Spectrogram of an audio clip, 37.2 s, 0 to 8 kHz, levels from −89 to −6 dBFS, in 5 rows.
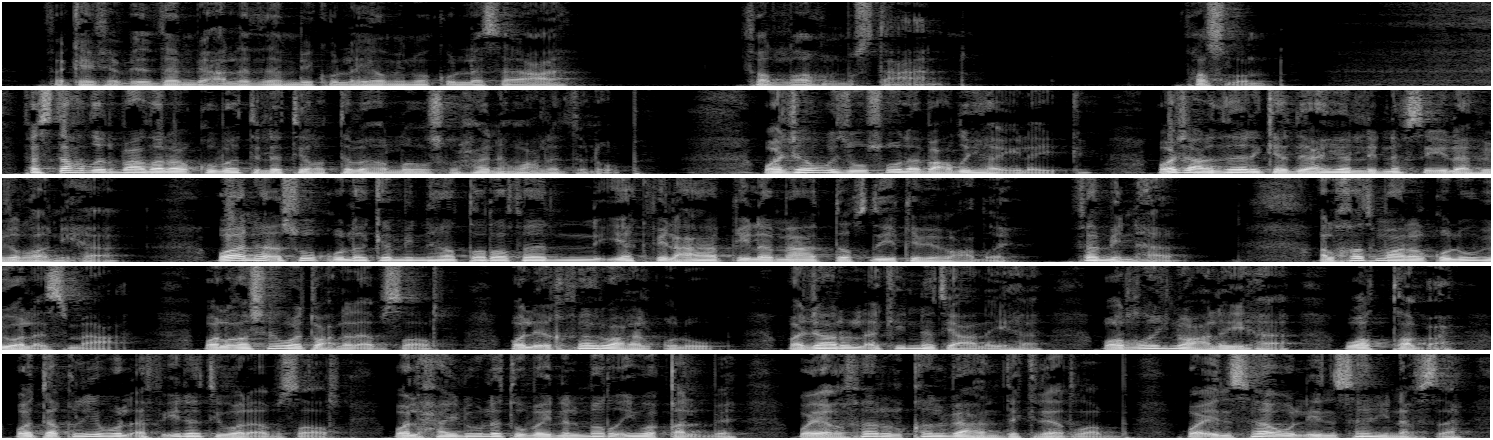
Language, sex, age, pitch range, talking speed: Arabic, male, 40-59, 95-130 Hz, 115 wpm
